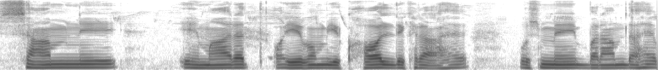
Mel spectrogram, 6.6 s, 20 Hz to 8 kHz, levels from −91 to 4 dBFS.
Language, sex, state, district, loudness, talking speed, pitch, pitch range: Hindi, male, Uttar Pradesh, Budaun, -30 LUFS, 100 wpm, 130 Hz, 125-135 Hz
